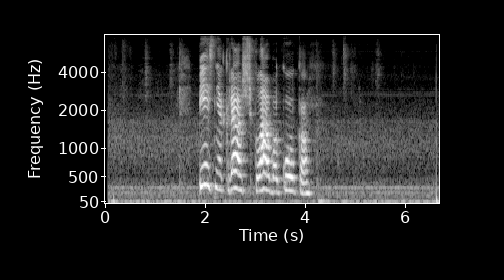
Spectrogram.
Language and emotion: Russian, positive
